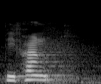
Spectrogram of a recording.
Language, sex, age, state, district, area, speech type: Bodo, female, 60+, Assam, Chirang, rural, read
